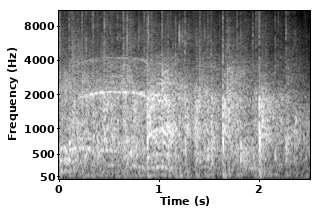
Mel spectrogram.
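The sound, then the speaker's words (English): An audience at a worship gathering claps steadily for the worship team, a dense wash of many hands with a few sharper claps standing out, moderately loud and sustained for a couple of seconds without any talking. “Come on, let's give them a great round of applause.”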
